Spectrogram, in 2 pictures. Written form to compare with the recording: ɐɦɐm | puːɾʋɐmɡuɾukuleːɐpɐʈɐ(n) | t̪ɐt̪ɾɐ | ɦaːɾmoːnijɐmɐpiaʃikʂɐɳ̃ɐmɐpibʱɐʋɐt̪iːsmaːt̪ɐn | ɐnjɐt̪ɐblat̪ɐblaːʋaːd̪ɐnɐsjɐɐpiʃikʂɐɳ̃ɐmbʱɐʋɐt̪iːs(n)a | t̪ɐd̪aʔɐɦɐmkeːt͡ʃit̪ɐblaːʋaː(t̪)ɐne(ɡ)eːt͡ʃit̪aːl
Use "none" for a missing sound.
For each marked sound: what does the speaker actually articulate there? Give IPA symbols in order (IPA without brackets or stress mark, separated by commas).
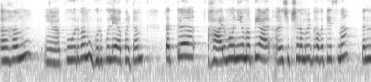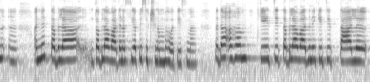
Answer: m, m, d̪, k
